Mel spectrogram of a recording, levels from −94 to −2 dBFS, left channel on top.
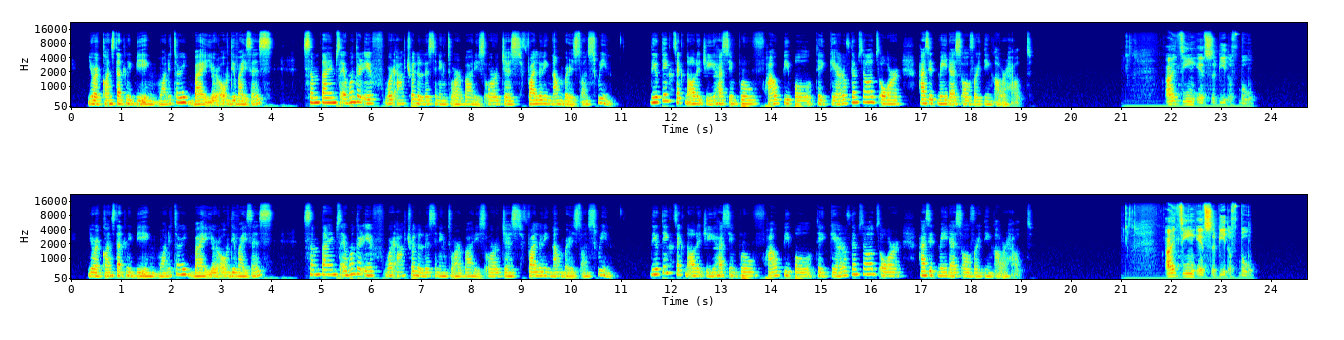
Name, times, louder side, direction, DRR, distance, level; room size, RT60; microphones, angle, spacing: voice 1, 0.3-4.0 4.7-10.8 11.6-18.9, left 2 dB, 65° left, 1.0 m, -29 dB
voice 2, 21.2-23.6, right 7 dB, 70° right, 0.7 m, -29 dB
6.4 x 2.2 x 2.6 m
head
